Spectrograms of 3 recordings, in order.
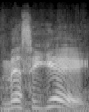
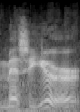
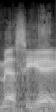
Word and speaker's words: Messier: stands for Messier pronounce Messier not Messier as in is your room messier than mine Charles Messier I mean Messa to be precise was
